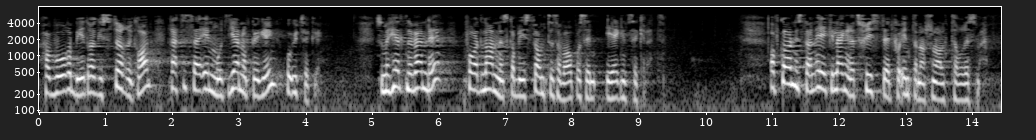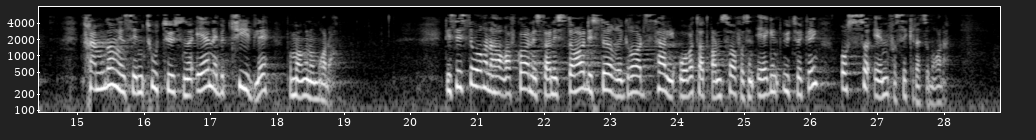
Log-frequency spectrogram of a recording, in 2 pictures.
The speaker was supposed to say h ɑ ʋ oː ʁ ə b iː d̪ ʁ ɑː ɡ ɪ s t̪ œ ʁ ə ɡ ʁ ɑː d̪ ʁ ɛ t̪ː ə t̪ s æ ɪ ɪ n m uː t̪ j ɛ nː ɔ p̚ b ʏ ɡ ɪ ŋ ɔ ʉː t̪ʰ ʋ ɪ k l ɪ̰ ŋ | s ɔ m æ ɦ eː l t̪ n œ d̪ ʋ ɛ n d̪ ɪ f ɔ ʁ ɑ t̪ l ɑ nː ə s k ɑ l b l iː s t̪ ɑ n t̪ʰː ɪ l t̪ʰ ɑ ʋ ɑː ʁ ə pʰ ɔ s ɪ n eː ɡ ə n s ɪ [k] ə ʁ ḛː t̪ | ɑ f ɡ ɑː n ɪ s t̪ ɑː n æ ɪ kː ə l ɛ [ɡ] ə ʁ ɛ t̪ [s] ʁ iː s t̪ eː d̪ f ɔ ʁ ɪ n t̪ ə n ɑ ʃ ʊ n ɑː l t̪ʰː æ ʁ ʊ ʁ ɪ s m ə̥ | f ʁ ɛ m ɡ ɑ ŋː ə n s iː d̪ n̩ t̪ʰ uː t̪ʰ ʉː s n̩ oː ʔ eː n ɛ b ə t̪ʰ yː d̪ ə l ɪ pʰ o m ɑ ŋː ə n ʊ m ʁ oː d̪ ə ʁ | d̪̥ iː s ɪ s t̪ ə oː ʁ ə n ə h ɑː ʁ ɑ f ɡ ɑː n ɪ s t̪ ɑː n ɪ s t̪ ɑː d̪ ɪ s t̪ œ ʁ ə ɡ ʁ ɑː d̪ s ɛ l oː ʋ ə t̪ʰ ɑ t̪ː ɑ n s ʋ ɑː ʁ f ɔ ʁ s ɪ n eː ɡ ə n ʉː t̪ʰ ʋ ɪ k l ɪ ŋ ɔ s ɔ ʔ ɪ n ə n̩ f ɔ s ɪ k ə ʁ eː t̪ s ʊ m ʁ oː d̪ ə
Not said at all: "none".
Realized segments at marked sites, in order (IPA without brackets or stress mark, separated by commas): k, ŋ, f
